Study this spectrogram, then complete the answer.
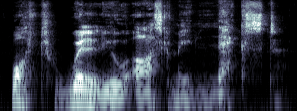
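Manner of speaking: slow, pompous, scornful sneer with dreadful scorn. Narrator reads the python rock snake answering the elephant's child, with dreadful scorn. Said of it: "This is the way bicoloured python rock snakes always talk. / "Rash and inexperienced traveller, we will now seriously devote ourselves to a little high tension, because if we do not, it is my impressi".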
